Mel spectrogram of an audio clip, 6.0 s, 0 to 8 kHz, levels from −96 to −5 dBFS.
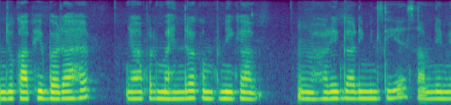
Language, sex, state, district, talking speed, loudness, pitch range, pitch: Hindi, female, Bihar, Vaishali, 180 wpm, -16 LUFS, 190-200 Hz, 195 Hz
